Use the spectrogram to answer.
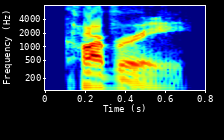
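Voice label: "carvery", American English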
